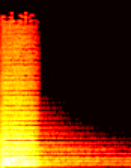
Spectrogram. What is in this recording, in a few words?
strings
